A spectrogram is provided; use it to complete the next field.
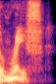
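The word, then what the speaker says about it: Raffe: His name's Rafe. That's gonna startle Levi in 4 years. Dude, honestly. And that's spelled R-A-F-F-E, by the way.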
